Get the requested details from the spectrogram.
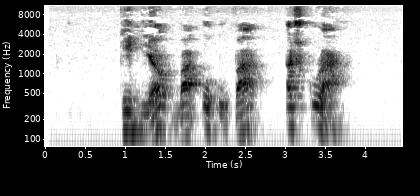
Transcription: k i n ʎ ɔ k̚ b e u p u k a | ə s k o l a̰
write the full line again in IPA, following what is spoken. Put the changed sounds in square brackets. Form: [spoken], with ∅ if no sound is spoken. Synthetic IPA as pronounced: k i n ʎ ɔ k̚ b [a] u [k] u [p] a | ə s k [u] l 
